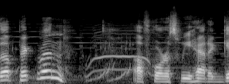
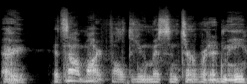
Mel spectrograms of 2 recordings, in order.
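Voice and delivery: sinister villain voice, lower; 6 semitones lower than usual. Answering a question in a skit as the evil voice guy: evil voice. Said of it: "Evil voice guy".

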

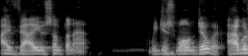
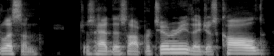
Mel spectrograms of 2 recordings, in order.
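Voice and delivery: mock-somber voice, pitched much lower; 4 semitones lower than usual. Retelling a phone call from Jesse, imitating Jesse's somber voice. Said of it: "real somber voice".

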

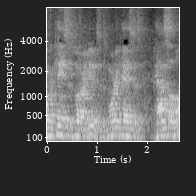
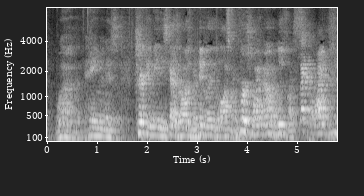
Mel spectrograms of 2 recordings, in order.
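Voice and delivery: normal talking voice

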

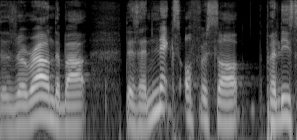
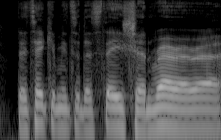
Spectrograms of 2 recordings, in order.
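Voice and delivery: ordinary talk, nothing marked

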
